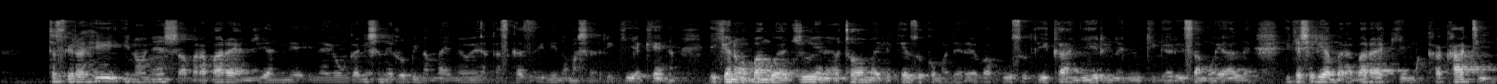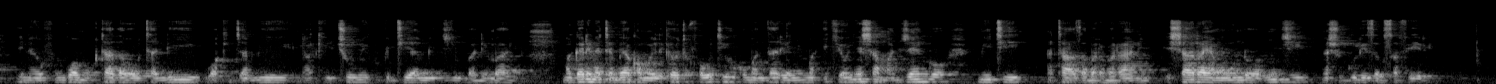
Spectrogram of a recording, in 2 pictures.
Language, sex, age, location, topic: Swahili, male, 18-24, Nairobi, government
